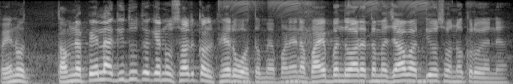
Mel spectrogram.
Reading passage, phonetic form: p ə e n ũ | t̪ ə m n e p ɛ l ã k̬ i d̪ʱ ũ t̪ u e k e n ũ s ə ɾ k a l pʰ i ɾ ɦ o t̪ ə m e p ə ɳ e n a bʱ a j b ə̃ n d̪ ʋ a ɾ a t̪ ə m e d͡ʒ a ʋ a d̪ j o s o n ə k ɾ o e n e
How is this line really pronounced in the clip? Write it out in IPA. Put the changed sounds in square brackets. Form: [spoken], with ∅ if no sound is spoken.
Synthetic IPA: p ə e n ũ | t̪ ə m n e p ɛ l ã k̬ i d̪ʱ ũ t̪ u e k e n ũ s ə ɾ k [ə] l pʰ [e] ɾ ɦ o t̪ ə m e p ə ɳ e n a bʱ a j b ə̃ n d̪ ʋ a ɾ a t̪ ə m e d͡ʒ a ʋ a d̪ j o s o n ə k ɾ o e n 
